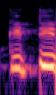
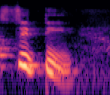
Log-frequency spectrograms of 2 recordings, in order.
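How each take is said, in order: First: The word begins with a k sound. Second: The word begins with an s sound. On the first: The speaker calls it wrong. "हमने इसको किट्टी नहीं पढ़ा" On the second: The speaker calls it right. "मैंने पढ़ा सिटी"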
